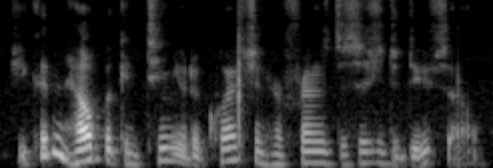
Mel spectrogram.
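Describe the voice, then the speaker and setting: A man's voice: fairly high pitch, fast, vocal fry, slight background noise. A man reading scripted fan fiction aloud as the narrator. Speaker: story narrator.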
